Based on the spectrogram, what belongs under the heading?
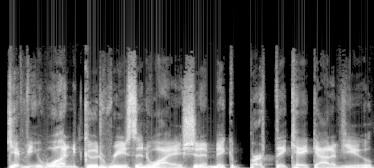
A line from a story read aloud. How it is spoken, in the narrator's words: Logan growled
